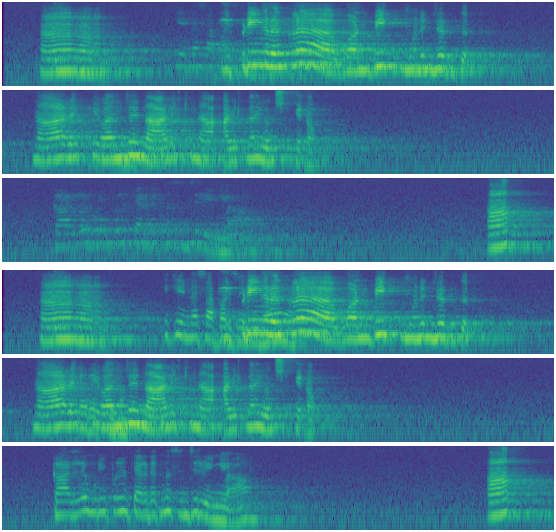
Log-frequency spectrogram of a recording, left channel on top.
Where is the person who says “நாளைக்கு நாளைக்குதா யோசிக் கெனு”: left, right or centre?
Centre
